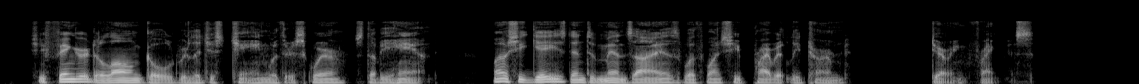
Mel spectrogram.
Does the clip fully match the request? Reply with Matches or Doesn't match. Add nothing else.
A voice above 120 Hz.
Doesn't match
